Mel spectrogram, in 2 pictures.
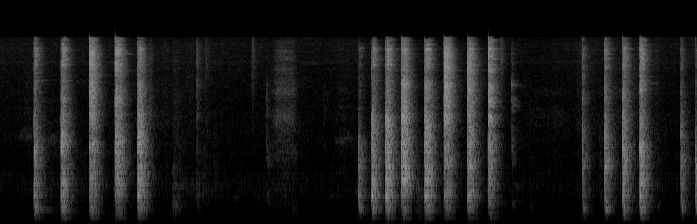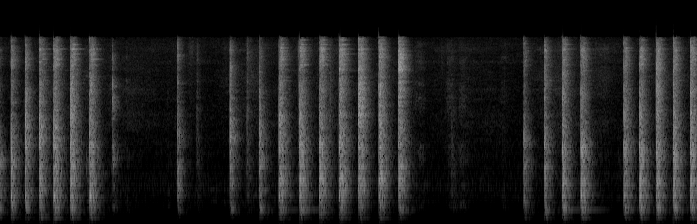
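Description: Sharp mallet taps drive a wood chisel into wood in quick rhythmic runs, cutting a groove for a toy boat, each burst separated by short pauses, close and clear.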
